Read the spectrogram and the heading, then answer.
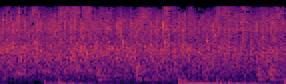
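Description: An audience applauds steadily, a dense wash of many hands clapping at an even, fairly loud level with no pauses, lasting a couple of seconds.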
